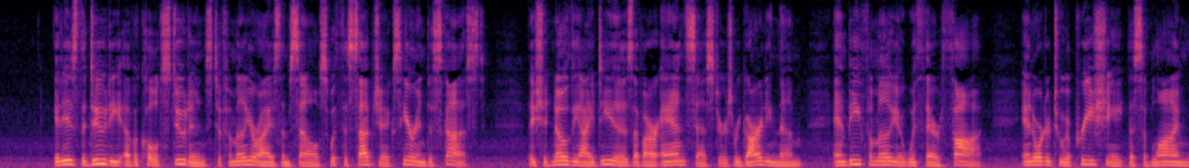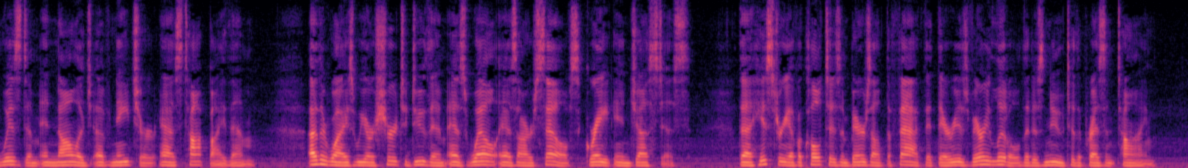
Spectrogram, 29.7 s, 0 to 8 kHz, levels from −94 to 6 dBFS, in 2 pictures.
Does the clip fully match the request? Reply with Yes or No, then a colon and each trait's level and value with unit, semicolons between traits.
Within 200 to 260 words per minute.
No: average, 160 wpm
